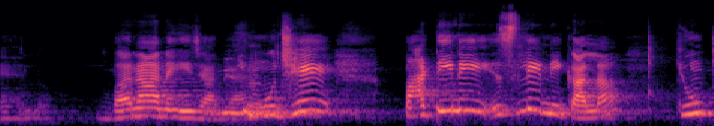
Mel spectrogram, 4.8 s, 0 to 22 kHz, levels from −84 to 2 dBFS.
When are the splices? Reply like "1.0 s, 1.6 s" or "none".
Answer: 1.6 s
